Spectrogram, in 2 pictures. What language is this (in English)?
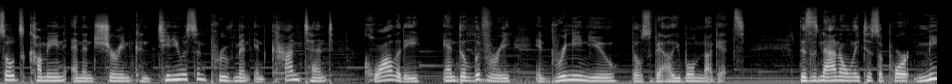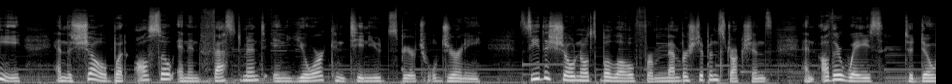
English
